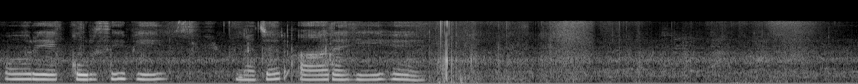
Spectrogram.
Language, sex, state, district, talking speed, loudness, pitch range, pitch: Hindi, female, Rajasthan, Jaipur, 55 wpm, -24 LUFS, 220-245 Hz, 230 Hz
